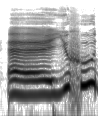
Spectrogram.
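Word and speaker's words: juchu: youhou, donc en tchèque, ça signifie hurrah parce que si je vous l'épelle, ça s'écrit pas comme nous on l'écrit en français, c'est J-U-C-H-U. u c h u et ce mot-là veut dire hurrah en tchèque.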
